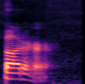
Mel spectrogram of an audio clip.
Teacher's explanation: It's between two vowels. So those vowels soften that T sound and it becomes D.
